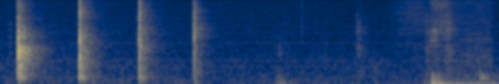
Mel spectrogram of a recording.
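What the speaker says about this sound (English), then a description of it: "Oh, that deserves a round of applause." Four sharp, evenly spaced hand claps ring out alone, then a couple of faint taps and a short muffled burst of noise at the end.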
